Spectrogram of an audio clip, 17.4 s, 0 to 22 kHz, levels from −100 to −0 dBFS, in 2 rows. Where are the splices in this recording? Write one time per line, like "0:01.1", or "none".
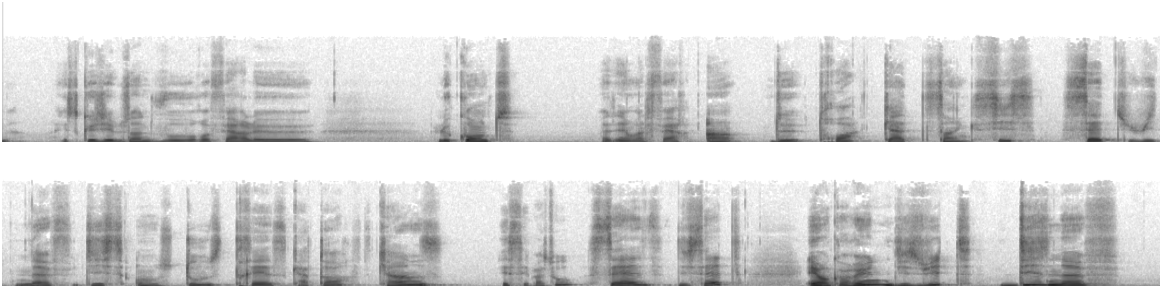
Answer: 0:16.1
